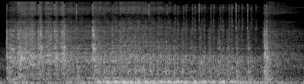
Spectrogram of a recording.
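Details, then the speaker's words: Yamaha R15 v2 motorcycle revived after sitting unused a couple of years: short crank, then a ragged, uneven start that never settles; won't hold idle and shuts off at idle. Owner suspects the spark plug and may replace it. "I don't know if the bike will pass the emission test because it just won idle right it just turns off in idle"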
